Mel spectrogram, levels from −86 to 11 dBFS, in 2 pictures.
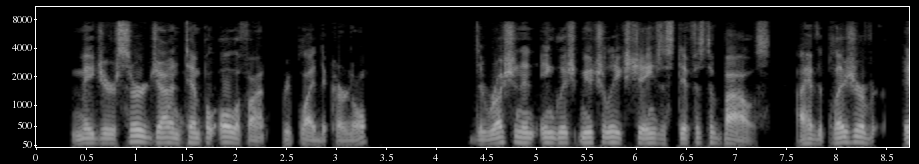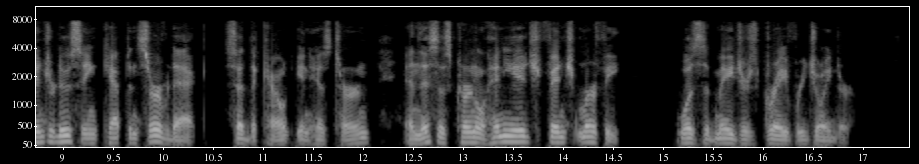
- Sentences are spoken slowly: No, average, 155 wpm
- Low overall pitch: Yes, low, 115 Hz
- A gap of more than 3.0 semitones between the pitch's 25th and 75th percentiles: No, average, 2.7 semitones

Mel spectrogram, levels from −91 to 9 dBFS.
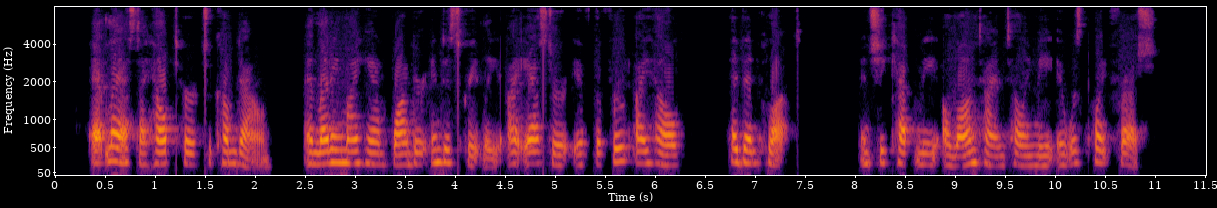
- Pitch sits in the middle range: No, high, 210 Hz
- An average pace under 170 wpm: No, average, 200 wpm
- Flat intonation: Yes, narrow, 2.3 semitones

